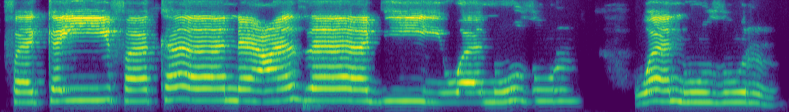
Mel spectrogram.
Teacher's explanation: Alirkan huruf ro-nya karena huruf ro memiliki sifat antara siddah dengan roghah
